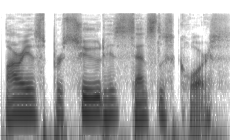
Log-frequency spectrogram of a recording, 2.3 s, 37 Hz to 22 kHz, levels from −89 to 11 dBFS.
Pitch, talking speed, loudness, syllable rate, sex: 115 Hz, 130 wpm, -18 LUFS, 4.6 syllables/s, male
